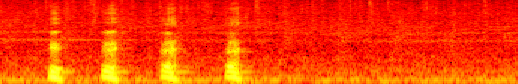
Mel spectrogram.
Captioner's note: laughs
